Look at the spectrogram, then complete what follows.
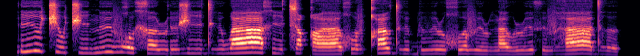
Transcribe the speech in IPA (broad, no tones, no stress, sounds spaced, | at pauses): ɾ ɪː ə̯ t͡ʃ ə ʊ̯ t͡ʃ ɪː ŋ ʏː v ʁʷ ɪ x ɐ ɹ ɾ ø ʒ ɪː dʱ ʏ w aː x ɪː t͡s ø q aː χʷ a v qʰ ʏ ʊ̯ dʱ ø b ʏ β ʏ ɹ χʷ ɐ v ø ɹ ŋ a ʊ̯ ɹ ʏ θ ʏ v ɦ aː dʱ ə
